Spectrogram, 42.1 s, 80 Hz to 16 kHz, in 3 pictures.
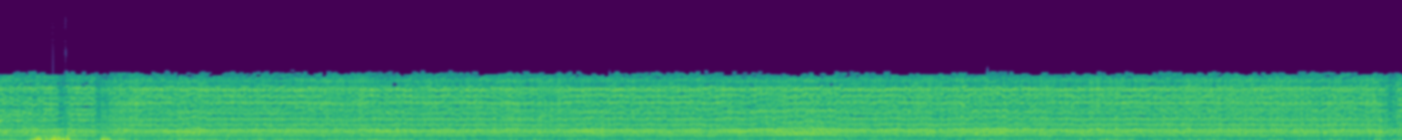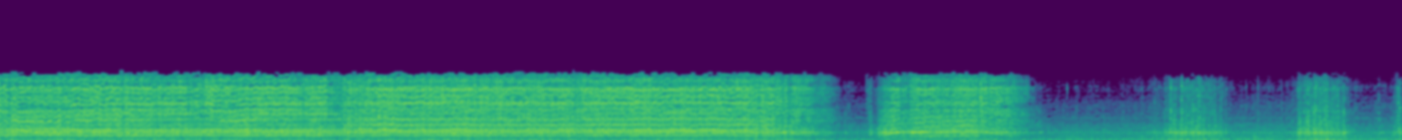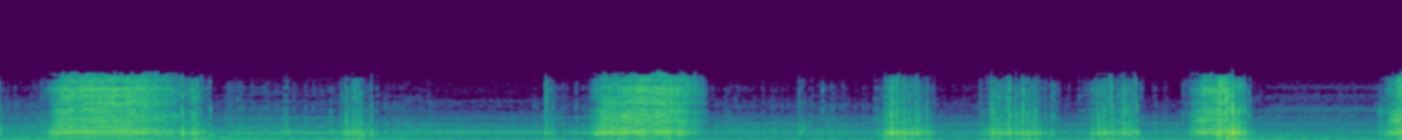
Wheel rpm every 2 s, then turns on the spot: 160, 160, 160, 160, 160, 160, 160, 160, 160, 160, 130, 70, 20, 20, 50, 0, 20, 40, 20, 20, 20.
24-26 34-38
